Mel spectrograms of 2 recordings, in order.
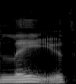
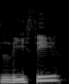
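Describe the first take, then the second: First: The first syllable sounds like 'lay'. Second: The first syllable does not sound like 'lay'. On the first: The speaker calls it wrong. "L E would be like lay, and then T H E would be the" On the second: The speaker calls it right. "I think it's Lethe"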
